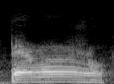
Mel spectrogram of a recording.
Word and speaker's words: perro: Perro, el que pronuncia las dos R's, perro.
